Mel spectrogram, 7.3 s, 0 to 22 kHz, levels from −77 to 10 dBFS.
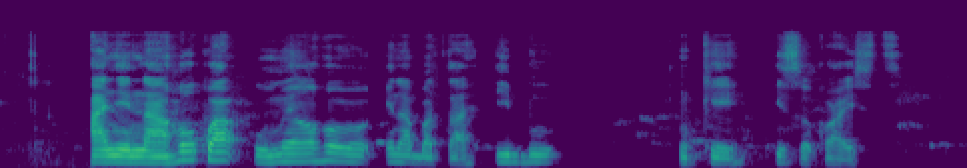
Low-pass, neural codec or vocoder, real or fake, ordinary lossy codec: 10.8 kHz; codec, 24 kHz, 3.1 kbps, DualCodec; fake; none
